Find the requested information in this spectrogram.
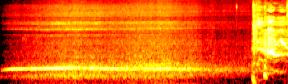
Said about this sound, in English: There you go, some ominous whooshing for you.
